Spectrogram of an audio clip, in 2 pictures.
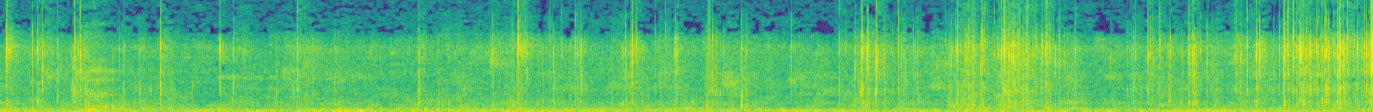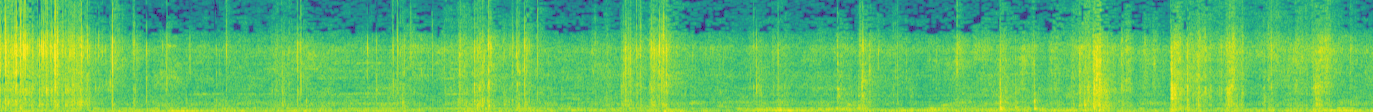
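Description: Small clear zip-lock plastic parts bags crinkling as they are squeezed and turned over in the hands. The sound is a run of quick crackles, loudest about halfway through.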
